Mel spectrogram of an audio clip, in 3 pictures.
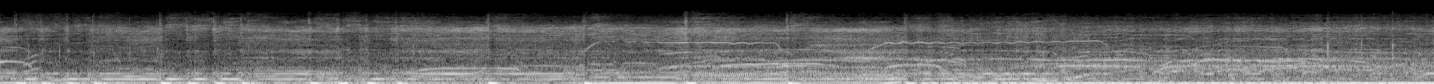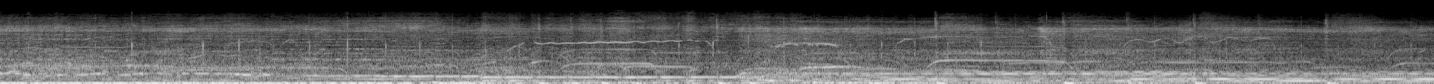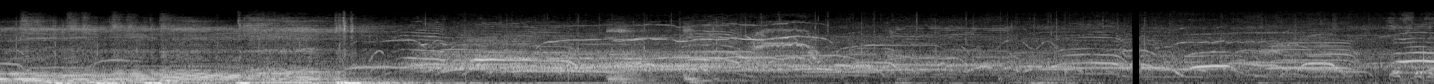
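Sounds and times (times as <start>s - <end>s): heavy metal band playing: 0.0s - 36.2s
crowd cheering and whistling: 0.0s - 43.0s.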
